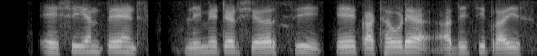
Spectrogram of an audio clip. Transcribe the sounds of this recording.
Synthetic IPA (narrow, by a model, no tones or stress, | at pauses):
eɕijənpeɳʈs | limiʈeɽɕejəɾst͡ɕiekaʈʰəʋɽja̰ːd̪ʱit͡ɕiːpɾaiːs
